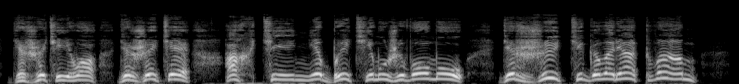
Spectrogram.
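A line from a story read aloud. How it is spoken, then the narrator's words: Frightened shout. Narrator (Russian): Приказчик побледнел и закричал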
